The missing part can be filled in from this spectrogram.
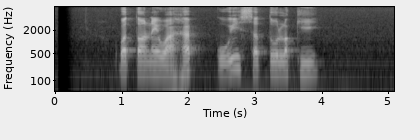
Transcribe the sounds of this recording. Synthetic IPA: wət̪ɔnewaɦap̚ | kuwisət̪uləɡ̥i̤

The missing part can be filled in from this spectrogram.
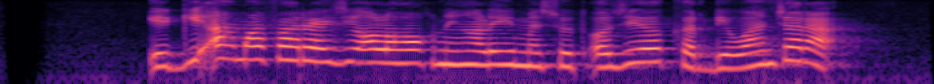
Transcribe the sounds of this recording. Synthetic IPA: ʔiɡiʔahmat̪fahɾaziɔlɔɦɔk̚niŋɦaluiməsut̪ɔzilkɨrdiwaɲt͡ʃaɾa

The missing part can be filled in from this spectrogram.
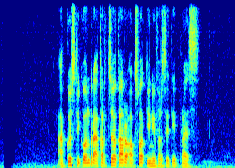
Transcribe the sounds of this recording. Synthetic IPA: ʔa̰ɡ̥ʊsd̪̥i̤kont̪ɾa̰ʔkərd̥ʒ̥ɔ̤kaɾoʔɔkswɔt̪unifərsit̪ipɾɛs

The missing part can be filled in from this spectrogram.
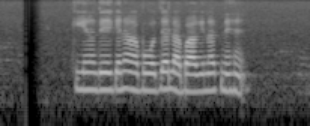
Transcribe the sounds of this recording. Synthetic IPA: kijənəd̪eːɡænəaboːd̪jalabaːɡenat̪nɛɦɛ̃

